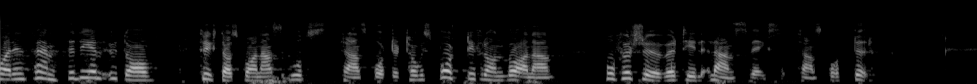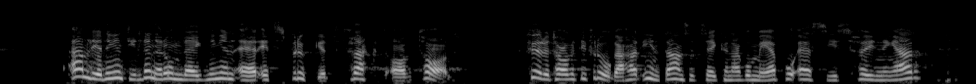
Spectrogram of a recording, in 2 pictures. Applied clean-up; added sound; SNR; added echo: classical method spectral subtraction.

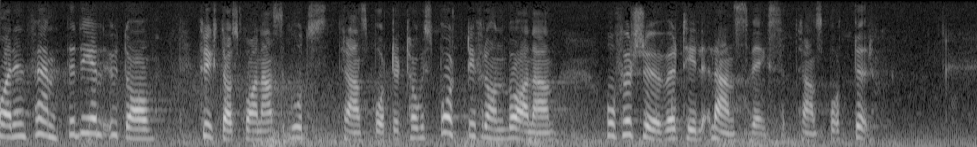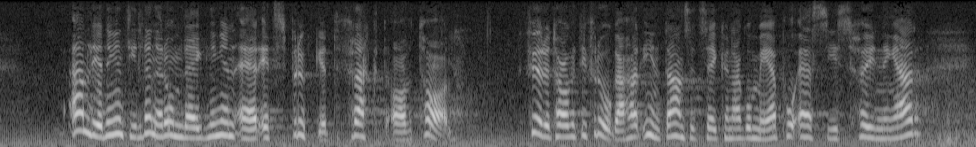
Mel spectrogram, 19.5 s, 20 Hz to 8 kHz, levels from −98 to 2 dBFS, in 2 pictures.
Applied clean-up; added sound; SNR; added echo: none; Thunder / Rain; 17 dB; none.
